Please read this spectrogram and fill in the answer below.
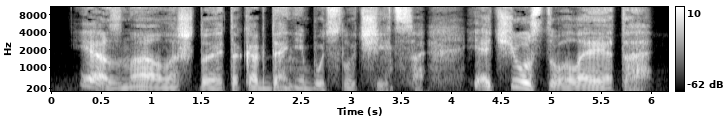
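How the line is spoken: Grandmother sighing. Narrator (Russian): бабушка вздохнула и сказала

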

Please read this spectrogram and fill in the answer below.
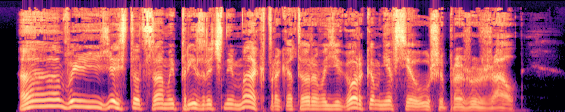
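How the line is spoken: Smiling. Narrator (Russian): Улыбнулся он

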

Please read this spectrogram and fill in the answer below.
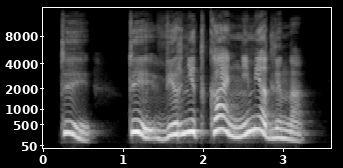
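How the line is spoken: Angry stammering shout. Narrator (Russian): Запинаясь от злости, что кипело внутри, прокричала

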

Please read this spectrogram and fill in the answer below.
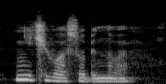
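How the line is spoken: Quiet answer. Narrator (Russian): тихо ответила Мадлен

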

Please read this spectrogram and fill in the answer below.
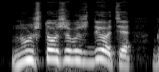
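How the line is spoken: Loud shout. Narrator (Russian): громко закричала Камила

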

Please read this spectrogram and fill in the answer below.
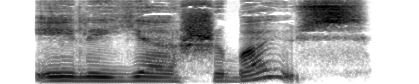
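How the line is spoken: Quiet question. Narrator (Russian): тихо спросил Кэнсин

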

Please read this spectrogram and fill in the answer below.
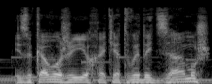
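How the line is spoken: Scoffing. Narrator (Russian): хмыкнул я

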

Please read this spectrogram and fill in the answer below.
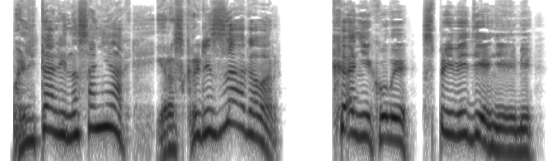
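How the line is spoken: Pleased giggle. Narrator (Russian): довольно хихикнул Гаврош

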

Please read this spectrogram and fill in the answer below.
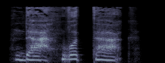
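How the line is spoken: Growling. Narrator (Russian): зарычал он

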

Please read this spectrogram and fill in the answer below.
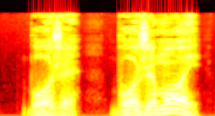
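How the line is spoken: Moaned. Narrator (Russian): простонал Вимс

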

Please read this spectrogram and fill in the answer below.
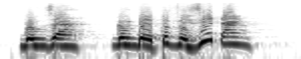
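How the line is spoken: Shouting while struggling. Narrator (Vietnamese): Mi vùng vẫy hét lớn

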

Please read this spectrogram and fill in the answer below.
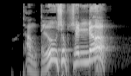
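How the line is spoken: Angry growl. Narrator (Vietnamese): Điện Bất Dịch gầm gừ giận dữ

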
